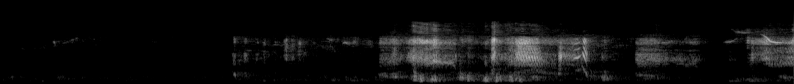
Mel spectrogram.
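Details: Recorded 10 May 2021: Eurasian jays trade harsh, raspy screeches and softer chattering notes in quick irregular bursts, several calls a second at the busiest moments, as if conversing.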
